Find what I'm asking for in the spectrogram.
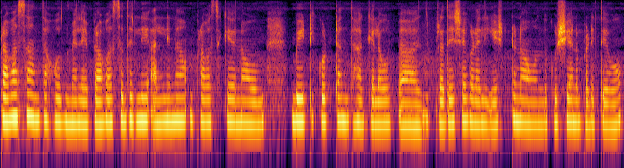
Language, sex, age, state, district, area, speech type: Kannada, female, 18-30, Karnataka, Udupi, rural, spontaneous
